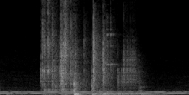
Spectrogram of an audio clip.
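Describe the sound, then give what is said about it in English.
A quick cluster of hard clattering impacts as dice roll down a dice tower, hit the dice box and bounce out of it, rattling for about a second, with one knock as a die hits the microphone, over a steady low electrical hum. “So it rolled down my tower, hit the dice box, bounced out of the dice box, and hit the mic.”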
